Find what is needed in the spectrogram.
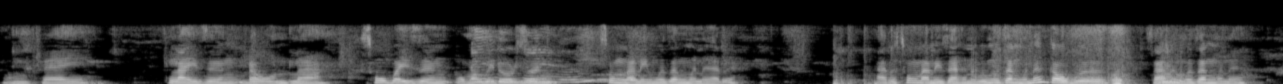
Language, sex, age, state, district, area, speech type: Bodo, female, 30-45, Assam, Udalguri, rural, spontaneous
